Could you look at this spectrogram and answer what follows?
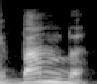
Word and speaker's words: bomb: b at the end you'd have to say bomb no bomb no it's not bomb it's bomb only bomb the the the the latest in this case the last letter b is silent remember that in these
